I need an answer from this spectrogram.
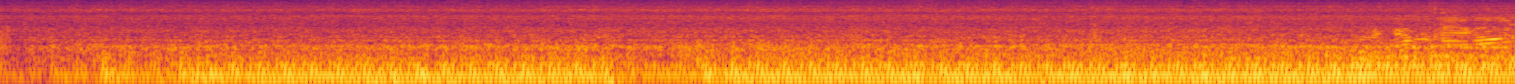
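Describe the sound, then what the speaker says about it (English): An engine idles steadily and close by, not pushed to full throttle, with a continuous rumbling drone and one brief dip partway through. "Not going full throttle with this engine anyway, so."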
